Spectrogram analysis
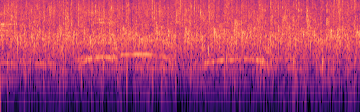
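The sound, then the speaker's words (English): A crowd in a live audience applauds warmly to honor people who performed bravely in front of them. Dense clapping from many hands runs unbroken and fairly loud, with a few cheering vocal whoops rising above it. “we need you guys to give them all a warm round of applause right now”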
